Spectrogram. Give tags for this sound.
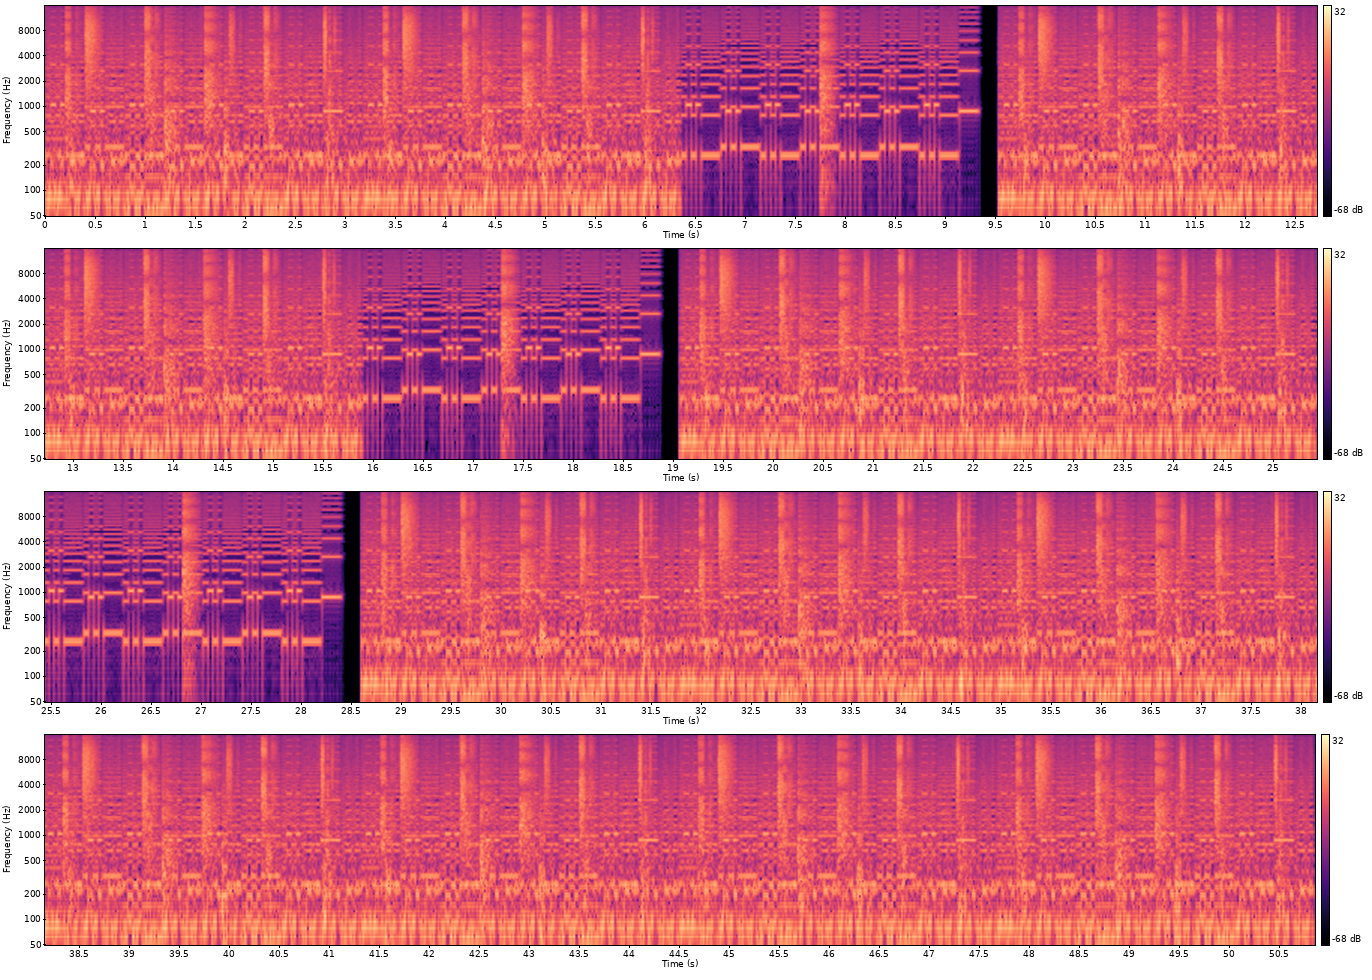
Dance Loop Beep Techno Cool Clap Electro

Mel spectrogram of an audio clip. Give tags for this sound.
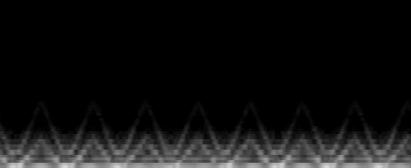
a modulated sine

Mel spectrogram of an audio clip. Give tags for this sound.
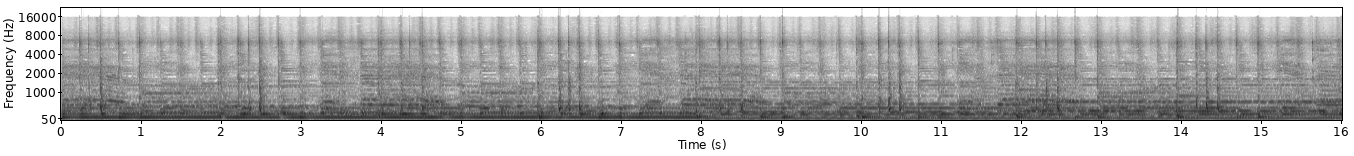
acoustic-guitar free guitar indie loop piano rock vocal-loops

